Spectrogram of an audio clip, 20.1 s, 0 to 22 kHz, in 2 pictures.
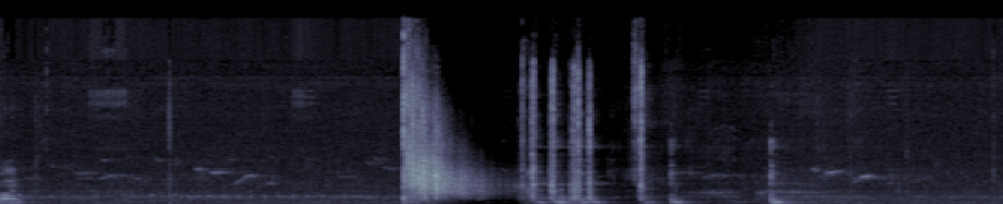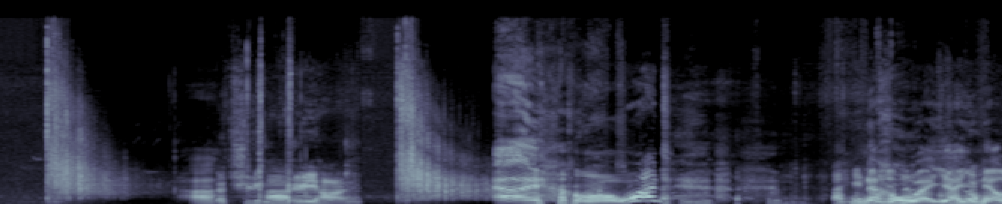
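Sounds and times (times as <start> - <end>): shotgun shots echoing: 4.0 - 5.0, 10.5 - 11.4, 14.0 - 15.0
sharp metallic clicks: 4.0 - 6.9, 12.4 - 15.0.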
